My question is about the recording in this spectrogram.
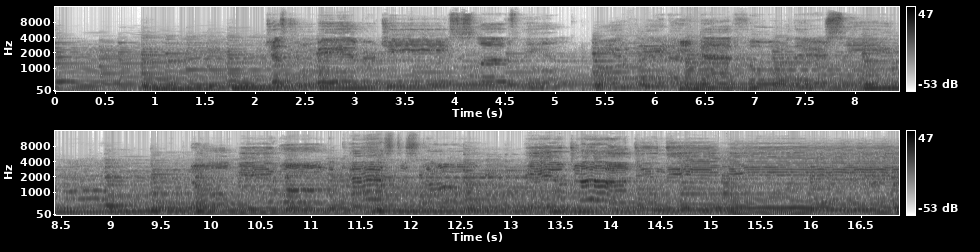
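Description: Grand piano playing a slow gospel accompaniment while a man sings, his held notes wavering.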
